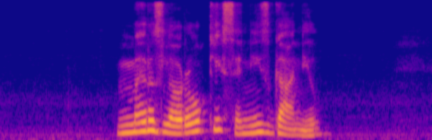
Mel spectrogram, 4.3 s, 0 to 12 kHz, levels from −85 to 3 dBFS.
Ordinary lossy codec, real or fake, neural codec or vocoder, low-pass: none; fake; codec, 24 kHz, 6 kbps, HILCodec; none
